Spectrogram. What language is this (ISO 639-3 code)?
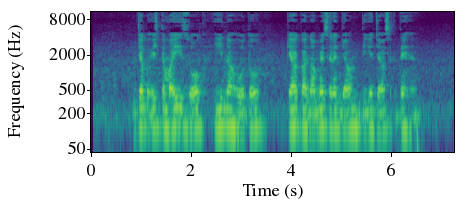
urd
